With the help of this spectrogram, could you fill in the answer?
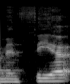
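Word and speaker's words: Mencía: though in this is menthia mencia m-e-n-c-i-a or menthea as the locals pronounce it uh you know like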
